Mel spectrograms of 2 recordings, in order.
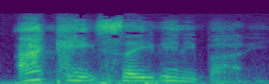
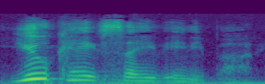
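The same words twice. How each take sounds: First: I leaned on at the start of "I can't save anybody."; stress on I. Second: "You" leaned on at the start of "You can't save anybody."; stress on you. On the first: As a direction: hit "I" to set it against "you". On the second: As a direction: hit "You" to set it against "I". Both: Shown as a demonstration. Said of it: "contrasting I and you".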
